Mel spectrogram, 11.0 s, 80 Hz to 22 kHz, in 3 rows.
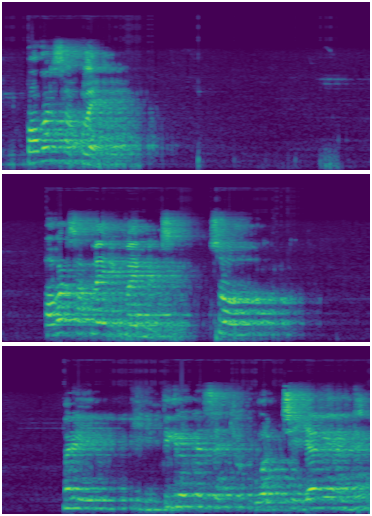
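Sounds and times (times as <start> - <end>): man speaking: 0.0 - 1.6, 4.1 - 6.5, 8.0 - 11.0.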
